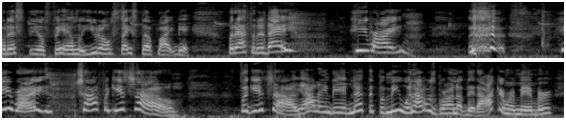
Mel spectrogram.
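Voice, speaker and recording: A woman's voice: on the high side, darkish tone, no echo, dull audio. A woman with a Southern US accent, venting animatedly to her followers in a walking vlog, laughing often and talking straight to the viewers. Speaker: vlogger. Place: outdoors walking by a pond.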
